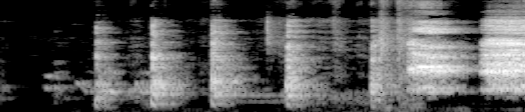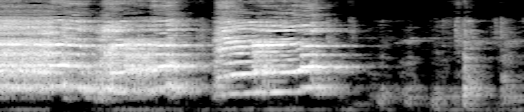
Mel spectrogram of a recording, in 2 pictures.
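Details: Pelung chicken crowing: a few short clucks, then one long loud harsh crow held for about two seconds with a strained wavering quality, ending in softer clucks and low background noise.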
